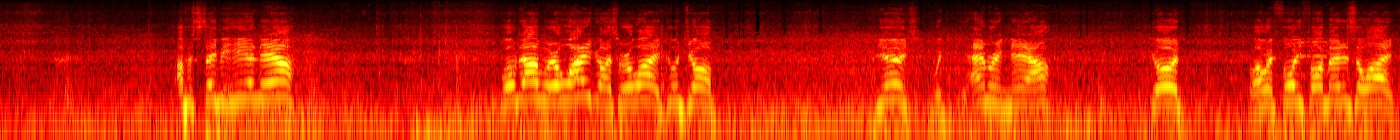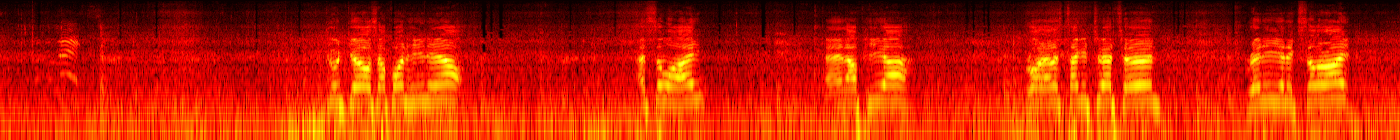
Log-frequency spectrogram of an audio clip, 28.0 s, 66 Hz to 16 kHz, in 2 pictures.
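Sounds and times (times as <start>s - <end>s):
water rushing along hull: 0.0s - 28.0s
wind buffeting microphone: 0.0s - 28.0s.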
